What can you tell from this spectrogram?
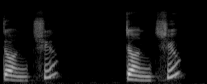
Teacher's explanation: T 사운드랑 Y 사운드가 들어갔으니까 치읓 소리 나야 되겠죠.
